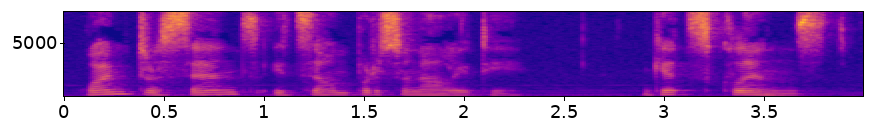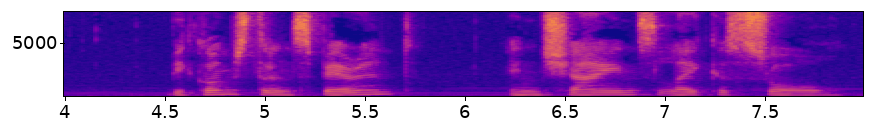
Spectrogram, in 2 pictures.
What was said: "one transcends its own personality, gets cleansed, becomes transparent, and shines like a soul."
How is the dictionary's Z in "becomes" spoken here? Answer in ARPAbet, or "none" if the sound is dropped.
S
